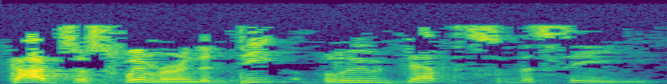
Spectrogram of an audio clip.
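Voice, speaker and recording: A man's voice: a little high, sing-song, measured pace, husky, highs cut off, pitched above the performer's own voice, full character voice. A man voicing quarrelling animals and forces of nature in a storybook, emphatic and declamatory. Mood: earnest.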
